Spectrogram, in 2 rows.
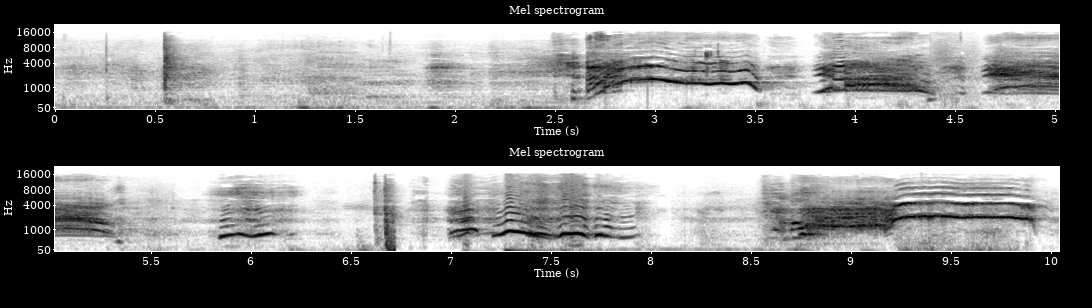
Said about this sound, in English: It's from 6 years ago. Why did you scream so hard? We were doing a skit.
